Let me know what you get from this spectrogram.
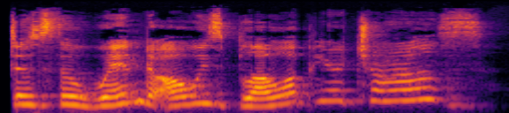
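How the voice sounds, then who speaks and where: A woman plays an uneasy wife in a radio horror play. Her voice sits a little high and moves widely in pitch, plaintive and submissive. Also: animated, moderate pace. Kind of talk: old-time radio drama acting.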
